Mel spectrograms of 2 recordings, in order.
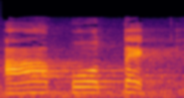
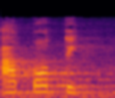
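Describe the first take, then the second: First: The word ends with the syllable 'tek'. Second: The word ends with the syllable 'tik'. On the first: This is the standard form. The speaker calls it right. "Tulisannya yang benar adalah apotek" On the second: This is the informal everyday form. The speaker calls it wrong. "dalam sehari-hari kita berbahasa apotek itu kita ucapkan dengan kata apotik"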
